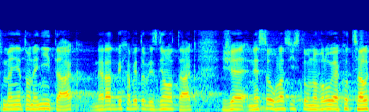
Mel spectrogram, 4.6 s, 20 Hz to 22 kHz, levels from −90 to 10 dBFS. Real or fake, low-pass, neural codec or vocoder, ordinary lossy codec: fake; 7.2 kHz; codec, 16 kHz, 16 kbps, FreqCodec, larger model; MP3, 48 kbps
